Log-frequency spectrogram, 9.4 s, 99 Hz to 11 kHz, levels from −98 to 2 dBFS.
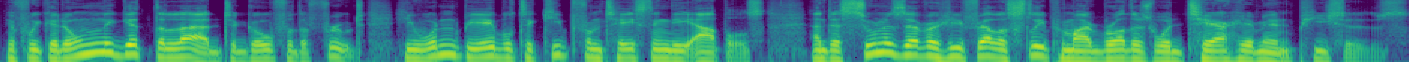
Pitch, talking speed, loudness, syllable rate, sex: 135 Hz, 235 wpm, -17 LUFS, 5.3 syllables/s, male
